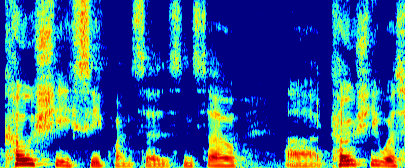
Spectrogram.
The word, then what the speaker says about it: Cauchy: so section 2.6 deals with what we call koshi sequences and so Toshi was french so this is how it's pronounced the sea is like a que que long o co she and the accents on the copart is a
